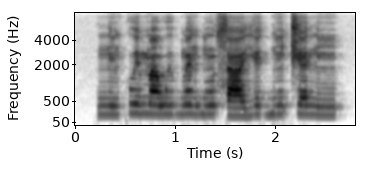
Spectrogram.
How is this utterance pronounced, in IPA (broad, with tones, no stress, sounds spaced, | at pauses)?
n ĩ˨ kʷ e˦ m ã˦ w ɨ˧ b ɛ̃˦ ɡ͡b ũ˧ s aː˨ j e˦ ɡ͡b ĩ˦ t͡ʃ ɛ˦ n ĩ˧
